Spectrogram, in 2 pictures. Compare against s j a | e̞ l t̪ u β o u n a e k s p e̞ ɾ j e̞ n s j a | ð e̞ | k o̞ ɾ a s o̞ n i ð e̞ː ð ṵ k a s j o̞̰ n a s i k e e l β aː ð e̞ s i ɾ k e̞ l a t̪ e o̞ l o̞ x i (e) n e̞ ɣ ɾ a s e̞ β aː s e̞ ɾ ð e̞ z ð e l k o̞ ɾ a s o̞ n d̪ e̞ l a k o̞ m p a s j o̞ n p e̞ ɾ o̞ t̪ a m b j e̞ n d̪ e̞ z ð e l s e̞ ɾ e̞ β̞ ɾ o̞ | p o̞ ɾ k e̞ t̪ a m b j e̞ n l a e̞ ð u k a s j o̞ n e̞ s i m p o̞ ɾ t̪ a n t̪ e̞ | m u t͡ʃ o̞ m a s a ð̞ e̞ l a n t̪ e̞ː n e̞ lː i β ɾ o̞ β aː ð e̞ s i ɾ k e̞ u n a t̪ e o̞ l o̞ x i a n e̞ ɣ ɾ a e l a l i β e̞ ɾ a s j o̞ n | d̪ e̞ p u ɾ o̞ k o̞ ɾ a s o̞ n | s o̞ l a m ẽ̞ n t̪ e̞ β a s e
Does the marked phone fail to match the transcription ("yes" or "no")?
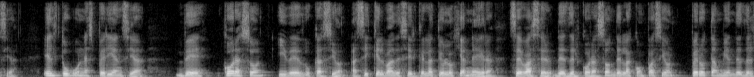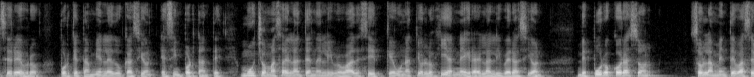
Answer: yes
